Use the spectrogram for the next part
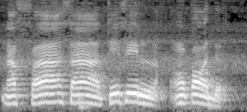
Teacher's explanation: Dalam lafaz uqad setelah huruf qaf ada dal, jika diwaqaf maka dalnya dibaca sukun. Hukum bacanya adalah qalqala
